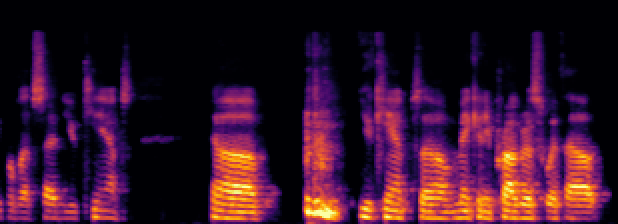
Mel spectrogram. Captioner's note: cough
